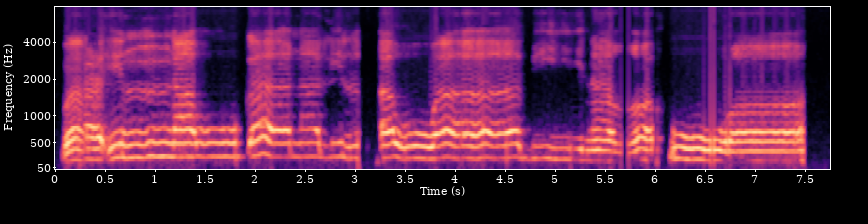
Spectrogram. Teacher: Wanya panjang, kan ada alif tuh di depannya.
